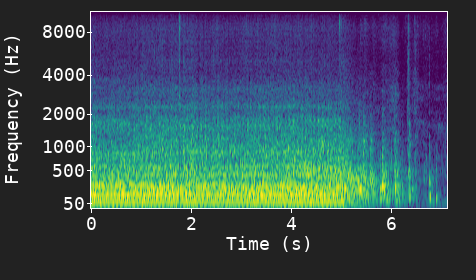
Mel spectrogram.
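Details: 90s Bobcat 763 C-series with failed BICS computer, bypassed, Hi-Flo hydraulics engaged. Diesel holds a steady, even rumble with no bogging or speed dip, then fades out; healthy under load.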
